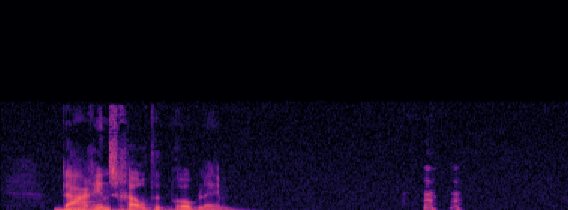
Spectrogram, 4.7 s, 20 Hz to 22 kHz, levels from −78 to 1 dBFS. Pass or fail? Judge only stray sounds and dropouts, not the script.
fail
